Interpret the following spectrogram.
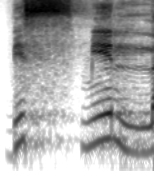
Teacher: lafaz Allah ini dipanjangkan 2 harokat saja. Tidak boleh lebih.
